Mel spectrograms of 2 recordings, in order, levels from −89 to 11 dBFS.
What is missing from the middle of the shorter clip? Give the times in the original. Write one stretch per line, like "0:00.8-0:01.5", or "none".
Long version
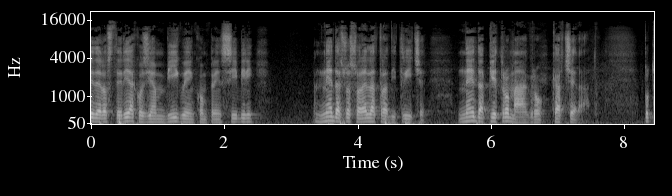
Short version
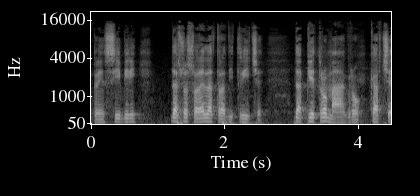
0:03.0-0:03.6
0:05.5-0:05.8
